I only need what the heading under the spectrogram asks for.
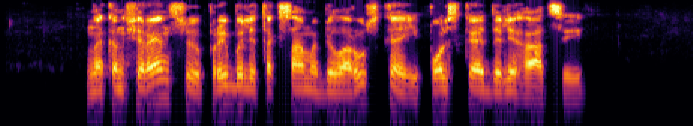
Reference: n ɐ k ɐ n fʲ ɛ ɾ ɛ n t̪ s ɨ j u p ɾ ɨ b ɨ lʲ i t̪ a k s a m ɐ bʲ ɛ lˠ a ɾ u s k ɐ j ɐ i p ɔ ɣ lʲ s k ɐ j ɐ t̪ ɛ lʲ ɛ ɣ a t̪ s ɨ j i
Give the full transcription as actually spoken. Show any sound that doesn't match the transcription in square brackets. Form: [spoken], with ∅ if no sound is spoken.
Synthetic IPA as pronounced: n ɐ k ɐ n fʲ ɛ ɾ ɛ n t̪ s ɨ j u p ɾ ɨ b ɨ lʲ i t̪ a k s a m ɐ bʲ ɛ lˠ a ɾ u s k ɐ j ɐ i p ɔ [∅] lʲ s k ɐ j ɐ [d̪] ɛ lʲ ɛ ɣ a t̪ s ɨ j i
